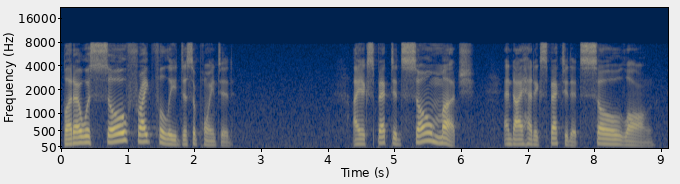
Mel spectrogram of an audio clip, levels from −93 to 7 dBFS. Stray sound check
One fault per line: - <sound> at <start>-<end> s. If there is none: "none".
none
